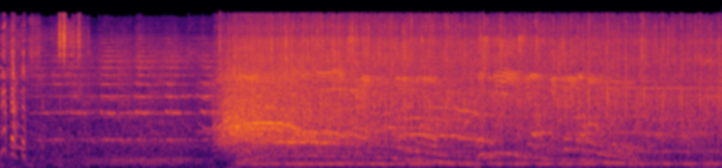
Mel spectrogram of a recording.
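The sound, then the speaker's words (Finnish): A loud crowd of fans, including a large, noisy group of Huima supporters, erupts into cheering a few seconds in. Shouts and whoops rise over a steady low hum after a quieter, murmuring start. “Huiman kannattajienkin muuten itse asiassa aika on. iso ja äänekäs joukko mukana.”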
